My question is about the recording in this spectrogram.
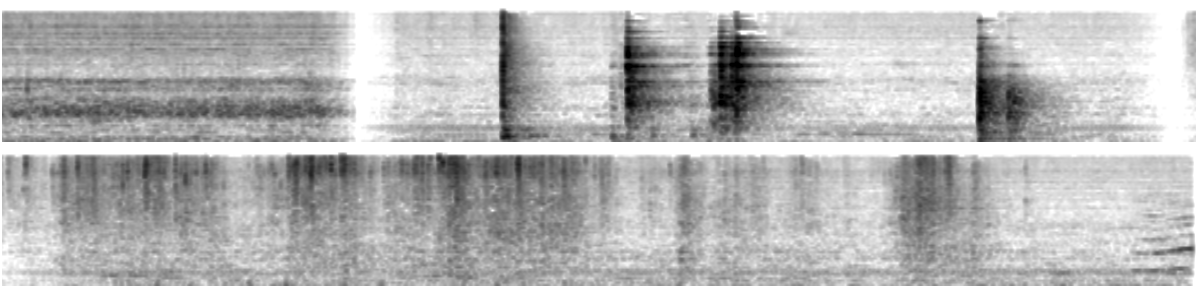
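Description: Strawberry-blueberry jam boiling in a stainless saucepan, a steady bubbling hiss that cuts off after about two seconds. Then four sharp, ringing clinks of kitchenware, followed by quieter handling sounds on a kitchen counter.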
